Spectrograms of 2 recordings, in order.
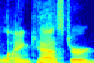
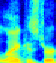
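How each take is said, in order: First: Every syllable of the name is said clearly. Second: The name is squeezed into very few syllables. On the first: The speaker is not from the area. "like say all the syllables" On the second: The speaker is from the local area. "if you're from Pennsylvania, you just put it into one syllable"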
